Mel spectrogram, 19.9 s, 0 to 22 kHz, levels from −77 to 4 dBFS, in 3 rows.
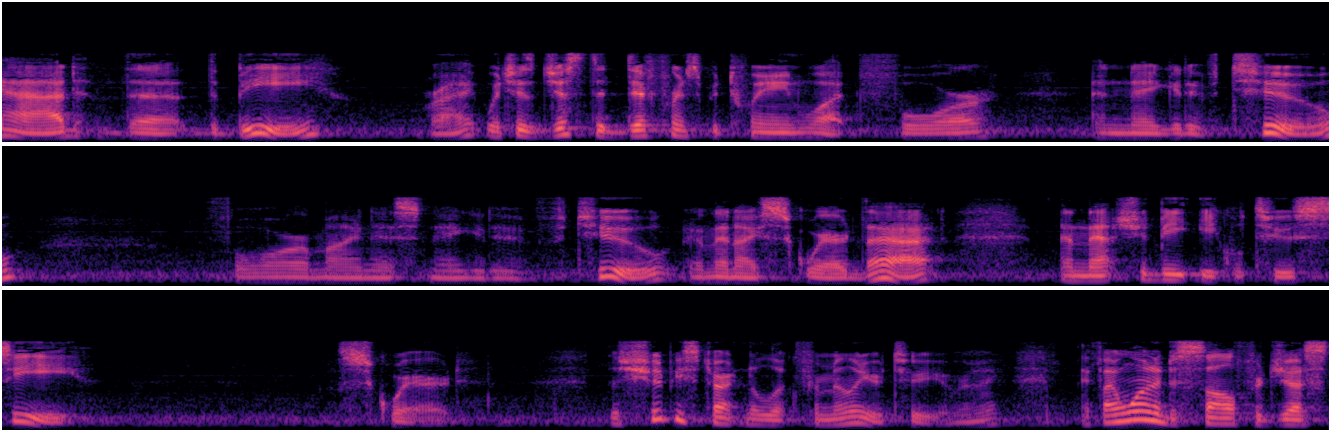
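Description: No technical faults can be heard anywhere in the recording.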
